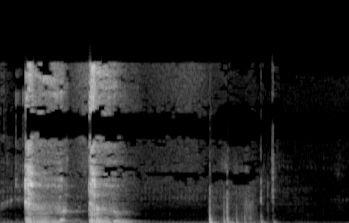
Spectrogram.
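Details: Morning chesty barking cough: two harsh, loud barking coughs, then a shorter rattly throat-clearing sound.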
